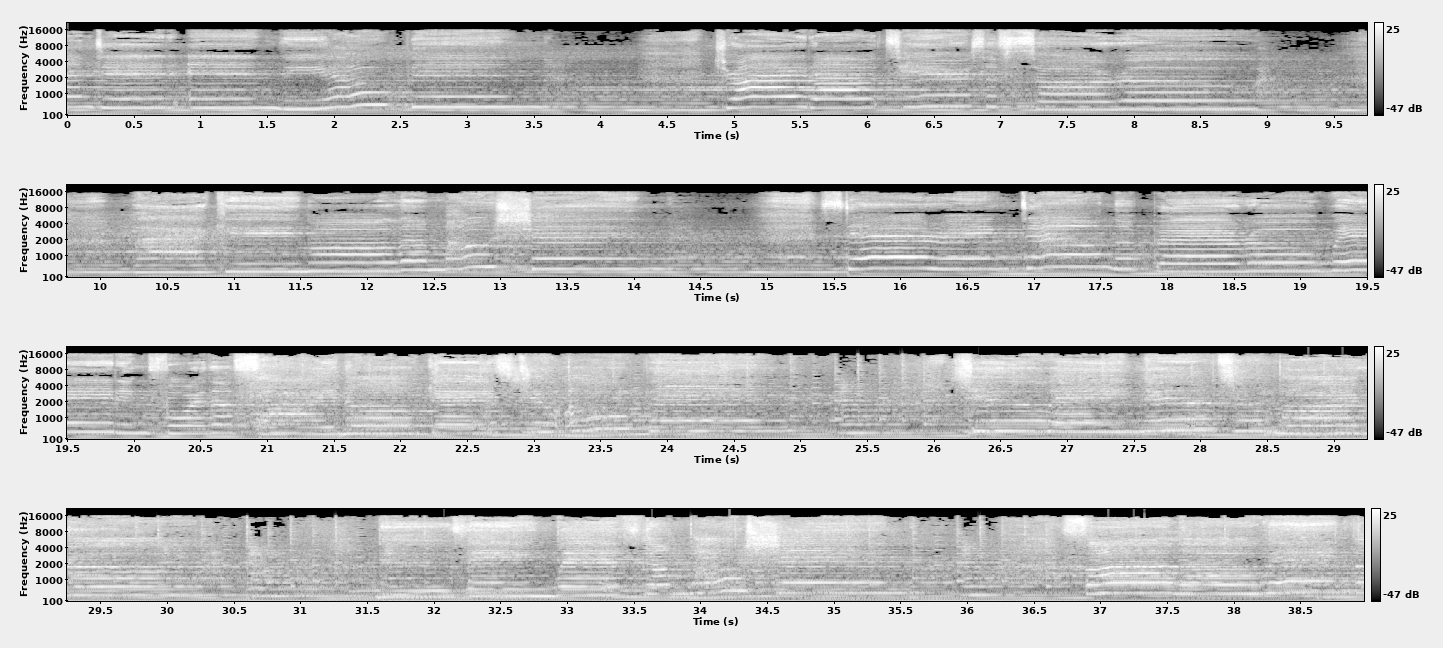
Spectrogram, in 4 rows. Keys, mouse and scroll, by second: 1.1 ctrl+w, 3.0 click, 4.5 ctrl+w, 6.1 ctrl+w, 7.0-16.4 drag, 18.0 ctrl+z, 18.6 click, 19.3 ctrl+alt+scroll down 1, 19.7-25.5 drag, 25.5 ctrl+w, 28.3 ctrl+w, 29.7-32.4 alt+shift+drag, 38.3 click.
